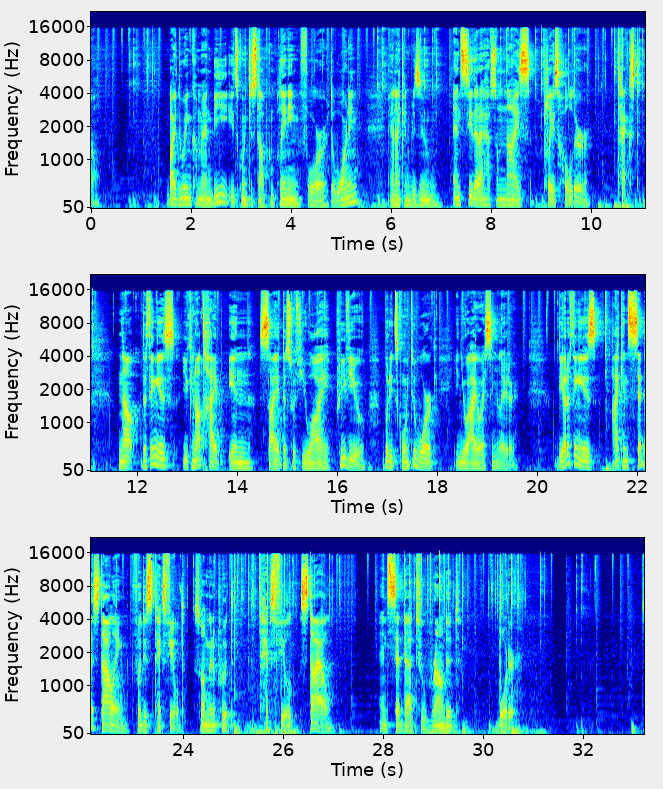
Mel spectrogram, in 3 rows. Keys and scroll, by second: 9.9-11.1 typing, 21.3 Return, 21.5 Tab, 25.0-26.7 typing, 26.9 Return, 28.5-30.8 typing.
